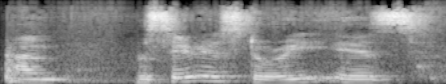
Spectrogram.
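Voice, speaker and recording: A man's voice: on the high side, slow pace, warm tone, slight background noise, low-quality recording. A middle-aged man with a South African accent, a physician telling a personal story live to an audience in an earnest, conversational way. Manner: earnest, conversational, with frequent restarts. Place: library, live event.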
